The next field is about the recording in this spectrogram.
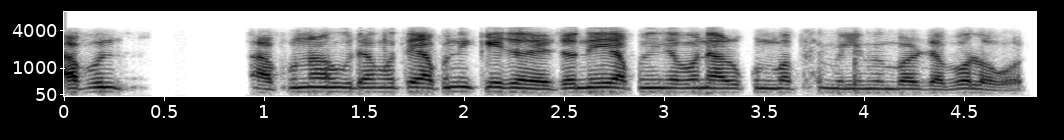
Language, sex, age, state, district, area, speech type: Assamese, male, 45-60, Assam, Dhemaji, rural, conversation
